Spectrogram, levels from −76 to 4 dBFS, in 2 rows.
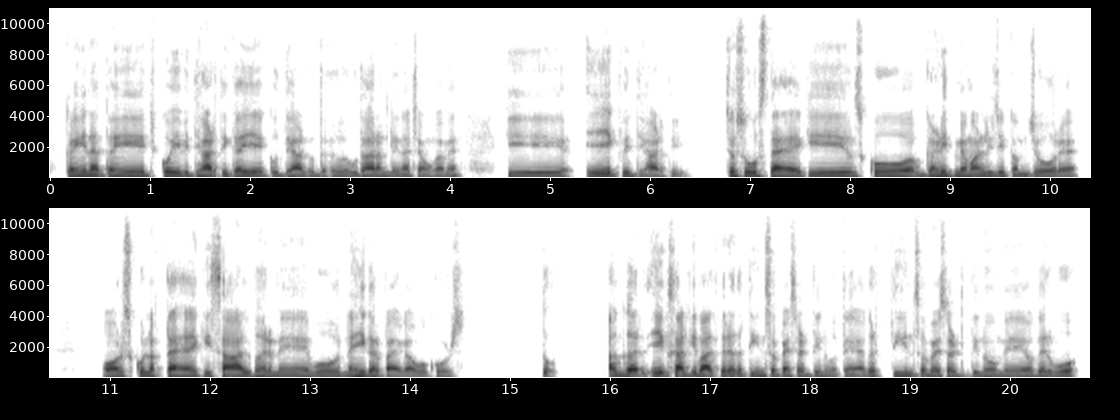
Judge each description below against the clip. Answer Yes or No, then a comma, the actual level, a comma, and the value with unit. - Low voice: Yes, low, 130 Hz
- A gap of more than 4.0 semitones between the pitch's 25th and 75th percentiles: No, average, 2.8 semitones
